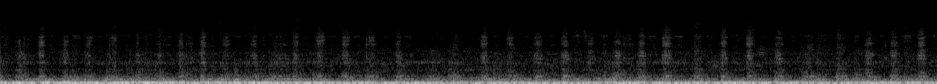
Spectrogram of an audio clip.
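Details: Stray dog mother sheltering her puppies in a rough environment; regular short breathy pants, about three a second, continue without pause above a loud low-frequency hum.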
